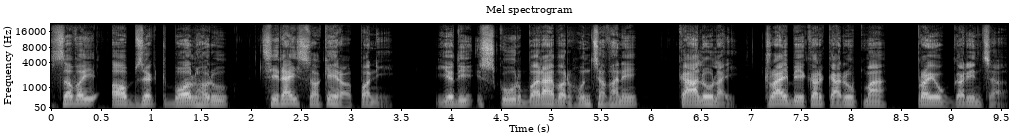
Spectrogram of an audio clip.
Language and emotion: Nepali, neutral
